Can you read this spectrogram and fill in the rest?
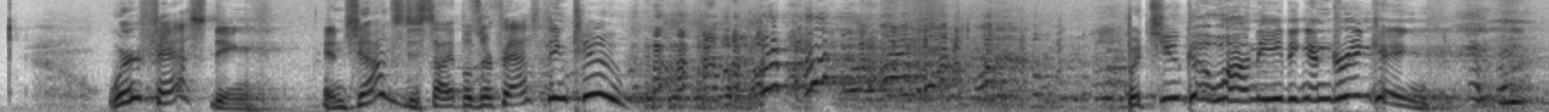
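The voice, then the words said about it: Character voice of a Pharisee. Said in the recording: “my impersonation of a Pharisee”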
